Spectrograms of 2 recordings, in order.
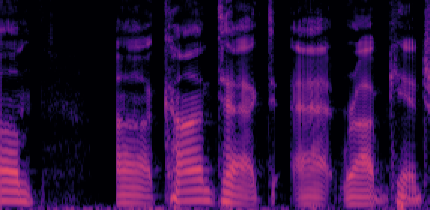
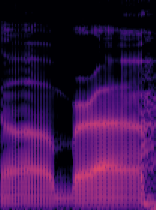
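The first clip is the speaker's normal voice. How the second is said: gravelly put-on voice, much lower pitch; 10 semitones lower than usual. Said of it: "But now I got that gravelly".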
